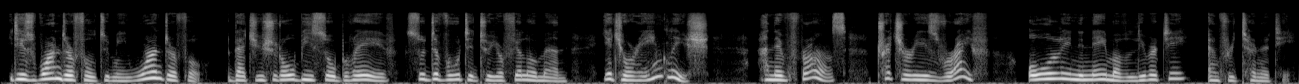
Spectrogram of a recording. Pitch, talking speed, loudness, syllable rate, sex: 210 Hz, 150 wpm, -17 LUFS, 5.1 syllables/s, female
